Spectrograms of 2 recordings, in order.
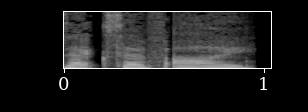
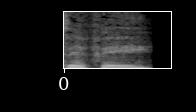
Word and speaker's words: XFI: using 8b/10b and coding xfi is sometimes pronounced as xfi and other times as ify mechanical Dimensions the physical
